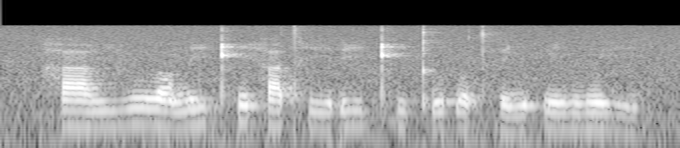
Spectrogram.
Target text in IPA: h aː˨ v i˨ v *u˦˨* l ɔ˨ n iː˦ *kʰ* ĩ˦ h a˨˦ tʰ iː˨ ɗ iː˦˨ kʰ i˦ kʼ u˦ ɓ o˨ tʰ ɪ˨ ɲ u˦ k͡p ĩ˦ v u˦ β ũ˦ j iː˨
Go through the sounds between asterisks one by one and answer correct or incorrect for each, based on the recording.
correct, correct

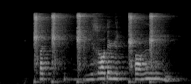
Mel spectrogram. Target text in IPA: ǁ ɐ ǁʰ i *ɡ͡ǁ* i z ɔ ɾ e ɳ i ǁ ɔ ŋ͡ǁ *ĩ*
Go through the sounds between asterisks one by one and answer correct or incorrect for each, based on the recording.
correct, incorrect

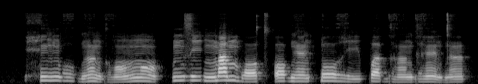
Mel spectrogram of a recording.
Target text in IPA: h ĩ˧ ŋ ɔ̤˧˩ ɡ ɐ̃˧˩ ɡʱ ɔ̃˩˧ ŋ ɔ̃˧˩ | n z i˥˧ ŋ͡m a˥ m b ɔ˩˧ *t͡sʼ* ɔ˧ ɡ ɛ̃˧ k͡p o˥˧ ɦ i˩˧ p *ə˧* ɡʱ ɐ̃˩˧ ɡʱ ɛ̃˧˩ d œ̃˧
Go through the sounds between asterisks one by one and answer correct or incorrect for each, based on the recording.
correct, incorrect

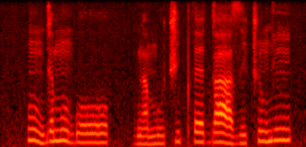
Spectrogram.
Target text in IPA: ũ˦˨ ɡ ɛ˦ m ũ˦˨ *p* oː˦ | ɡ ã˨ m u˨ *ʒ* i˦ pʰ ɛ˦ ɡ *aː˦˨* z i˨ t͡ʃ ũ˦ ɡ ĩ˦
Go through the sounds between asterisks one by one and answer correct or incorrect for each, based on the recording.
incorrect, incorrect, correct

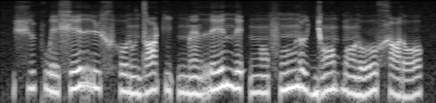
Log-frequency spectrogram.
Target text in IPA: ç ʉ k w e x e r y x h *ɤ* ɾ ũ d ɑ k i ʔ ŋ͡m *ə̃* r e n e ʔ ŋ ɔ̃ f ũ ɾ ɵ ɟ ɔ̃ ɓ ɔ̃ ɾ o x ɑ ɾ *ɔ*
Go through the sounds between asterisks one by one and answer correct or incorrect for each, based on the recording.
incorrect, incorrect, correct

